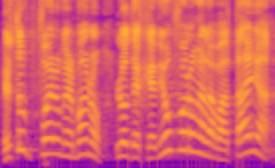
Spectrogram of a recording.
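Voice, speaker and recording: A man preaching a sermon, exhorting his congregation fervently and acting out church members in quick asides. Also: very high-pitched, lively intonation, bright, forceful tone, slight background noise. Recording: long hall reverb.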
